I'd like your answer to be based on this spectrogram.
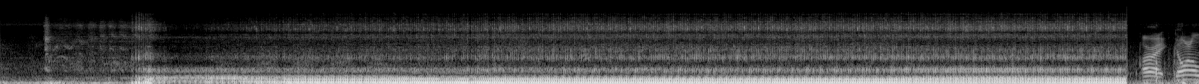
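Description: A 2009 BMW M3 engine starts and settles into a loud, throaty rumble from the exhaust, holding steady with a slight rev before cutting off.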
